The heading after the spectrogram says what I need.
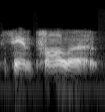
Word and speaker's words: Santolla: She said my name is Santolla earlier, and I had to tell her that Santolla rhymes with Roll Up a Dollar or Valhalla.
